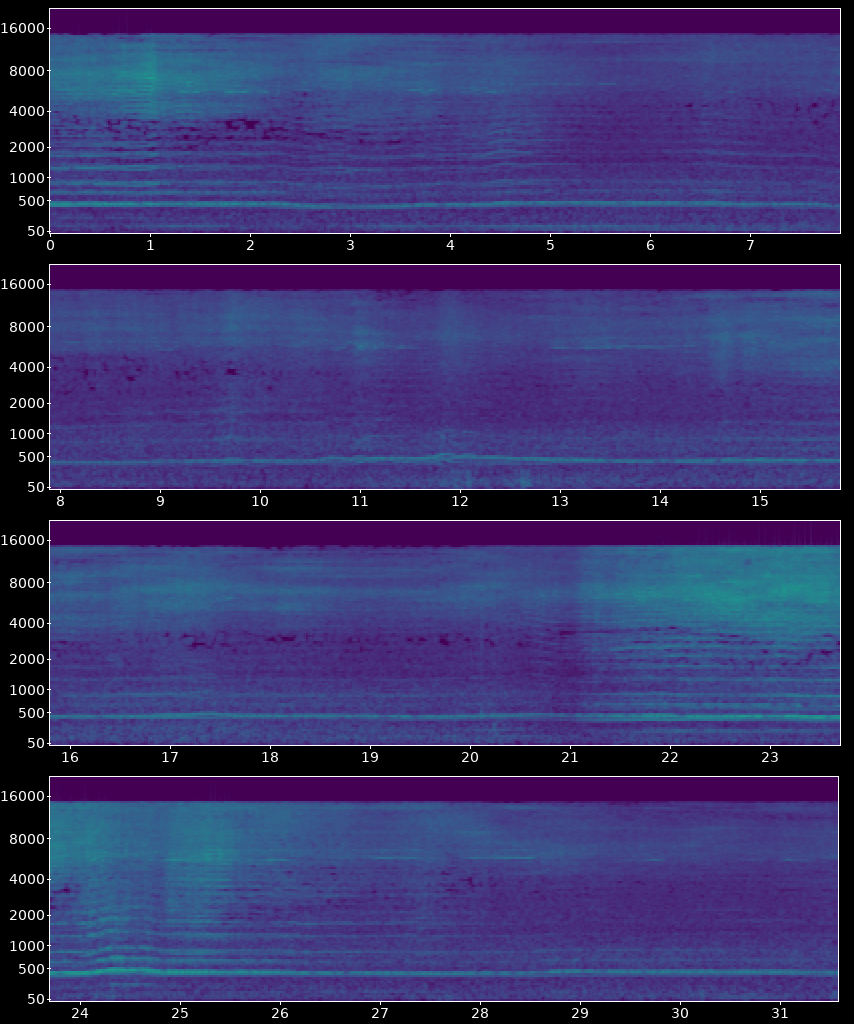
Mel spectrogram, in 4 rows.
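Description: Hovership MHQ 3D-printed quadcopter in flight: a steady whine from its electric motors and propellers, the pitch wavering slightly as the throttle changes. It gets louder for a few seconds past the middle, with a brief rise in pitch at its loudest.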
